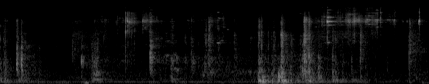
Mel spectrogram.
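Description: A bunch of keys jangling and clicking in the hand while a door lock is worked, in irregular bursts that are busiest past the middle, over a faint low hum.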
